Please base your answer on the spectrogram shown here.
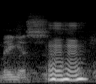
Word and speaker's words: Menzies: And in fact, they were Menzies, or as it's pronounced in Scotland, Mingus, who were members of this regiment, and that is my last name, which is why I chose Wonderful.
